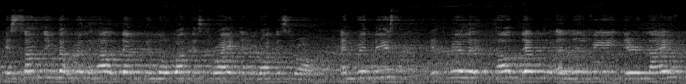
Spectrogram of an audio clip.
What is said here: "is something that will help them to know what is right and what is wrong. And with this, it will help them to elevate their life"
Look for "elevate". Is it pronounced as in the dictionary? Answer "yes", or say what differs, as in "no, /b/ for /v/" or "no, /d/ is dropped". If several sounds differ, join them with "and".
no, /b/ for /v/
